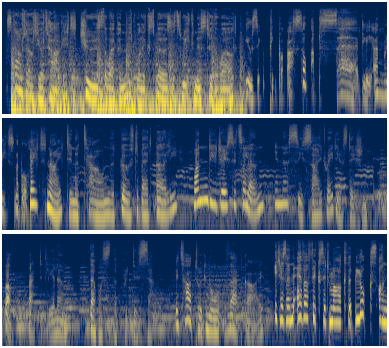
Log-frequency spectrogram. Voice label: english neutral video games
